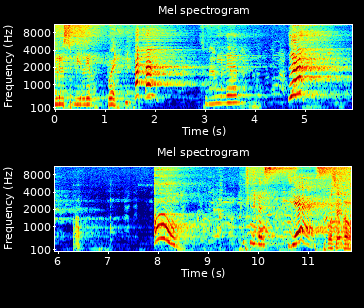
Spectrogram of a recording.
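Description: A young man talks and sings back through a microphone over a loudspeaker.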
